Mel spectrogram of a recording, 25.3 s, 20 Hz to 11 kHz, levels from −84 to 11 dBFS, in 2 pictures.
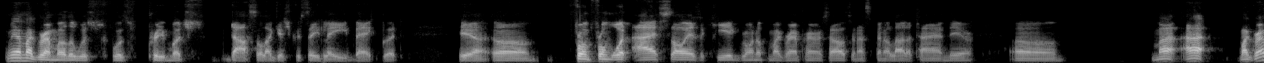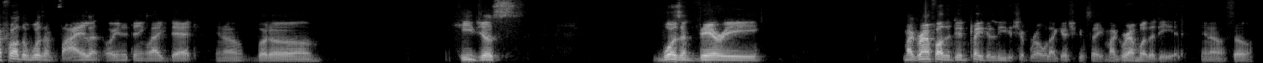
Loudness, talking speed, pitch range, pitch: -22 LUFS, 185 wpm, 85-105 Hz, 90 Hz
